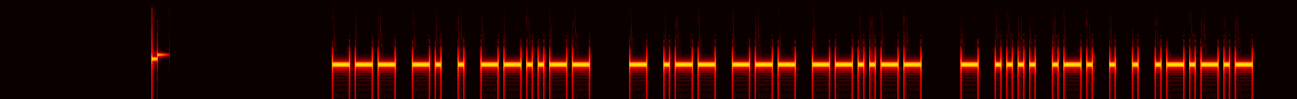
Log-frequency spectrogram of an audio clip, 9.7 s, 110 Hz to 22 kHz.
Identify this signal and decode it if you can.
Morse code, heard as a keyed tone, about 28 wpm, 700 Hz. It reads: ONE, TWO, THREE.
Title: Sentences from Top 200 Words 28wpm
